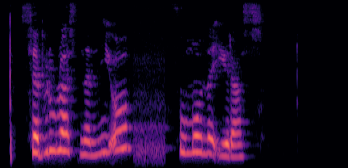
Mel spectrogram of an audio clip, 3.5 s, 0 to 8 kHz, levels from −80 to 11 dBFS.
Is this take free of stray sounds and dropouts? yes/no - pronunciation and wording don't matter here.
yes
